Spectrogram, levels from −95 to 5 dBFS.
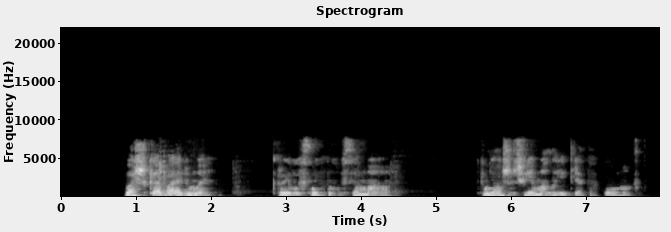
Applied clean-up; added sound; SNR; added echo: neural mask model DeepFilterNet 3.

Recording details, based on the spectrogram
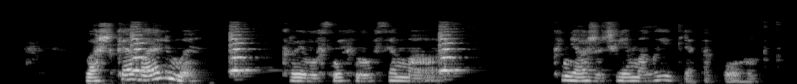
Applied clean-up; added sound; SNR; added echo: classical method WPE with log-MMSE.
